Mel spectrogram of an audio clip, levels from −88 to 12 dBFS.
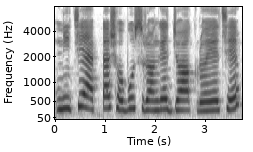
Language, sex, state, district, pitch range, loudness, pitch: Bengali, female, West Bengal, Alipurduar, 255-295 Hz, -13 LUFS, 270 Hz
